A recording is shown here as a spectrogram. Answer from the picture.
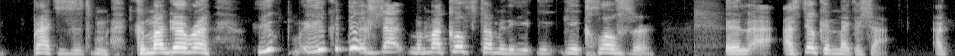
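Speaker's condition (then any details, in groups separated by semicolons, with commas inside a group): Cerebral palsy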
